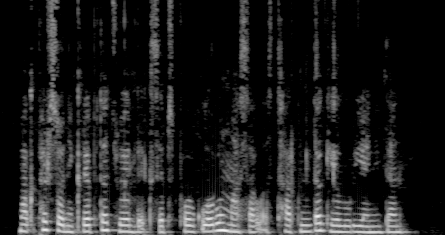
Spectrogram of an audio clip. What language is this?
Georgian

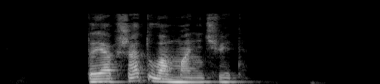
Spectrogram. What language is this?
Mari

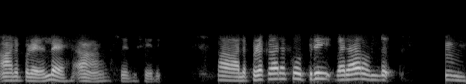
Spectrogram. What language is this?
Malayalam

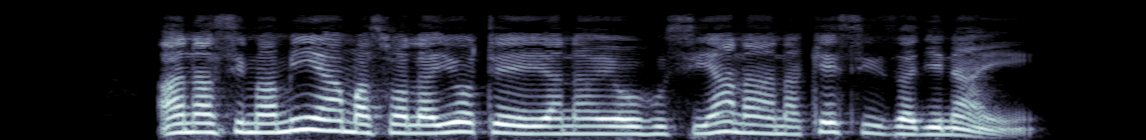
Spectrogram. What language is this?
Swahili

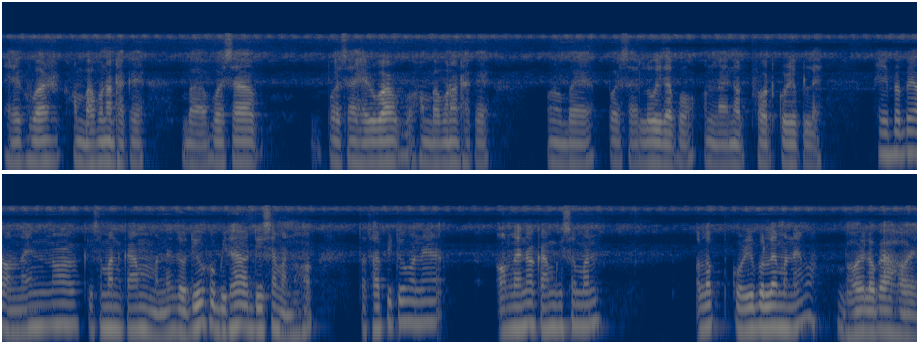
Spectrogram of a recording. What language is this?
Assamese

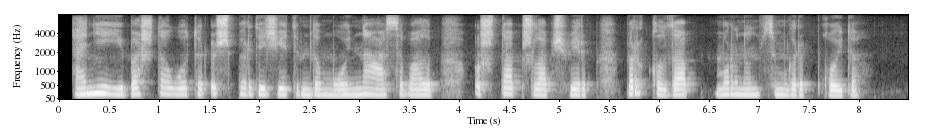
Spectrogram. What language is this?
Kazakh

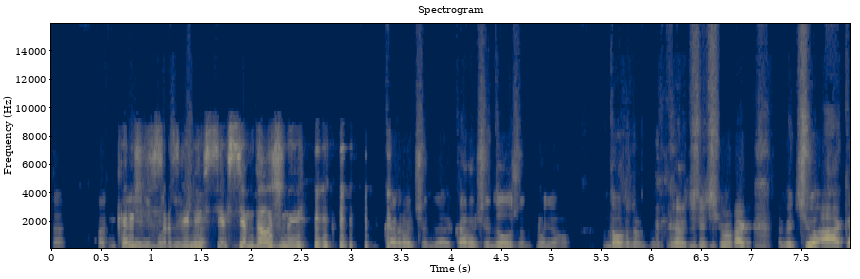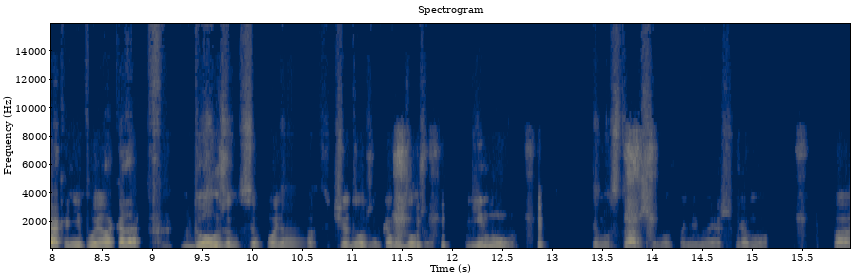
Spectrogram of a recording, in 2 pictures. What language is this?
Russian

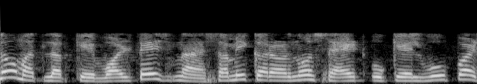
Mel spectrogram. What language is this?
Gujarati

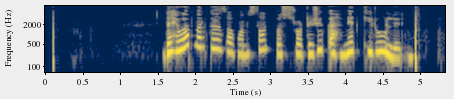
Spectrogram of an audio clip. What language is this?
Pashto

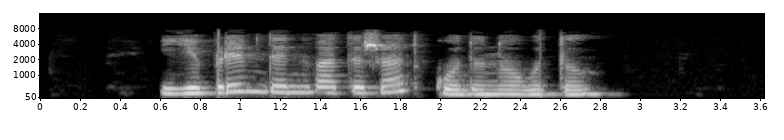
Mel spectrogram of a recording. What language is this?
Mari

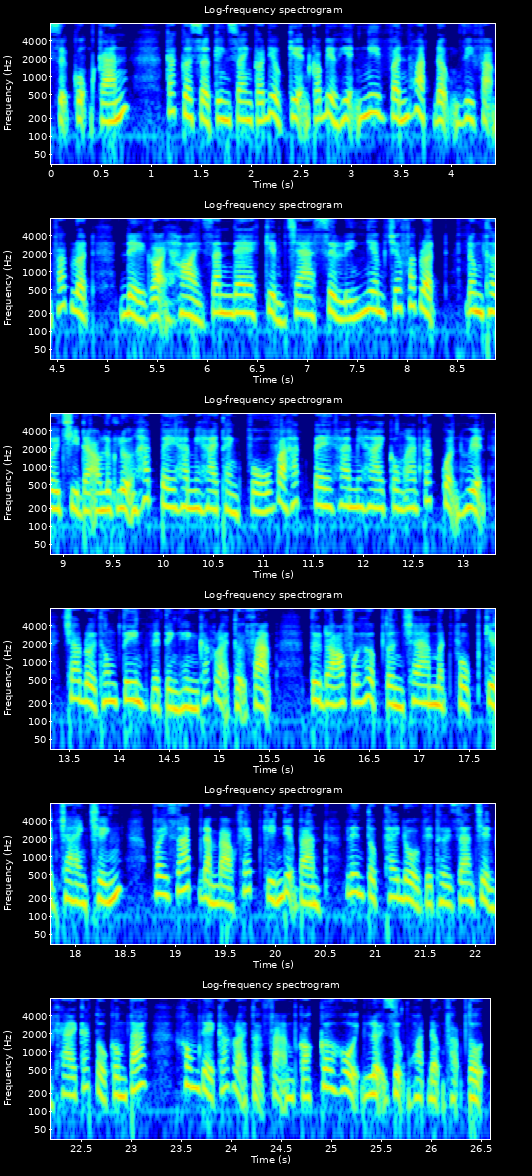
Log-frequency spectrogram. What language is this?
Vietnamese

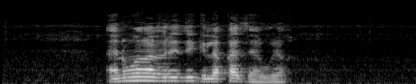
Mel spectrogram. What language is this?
Kabyle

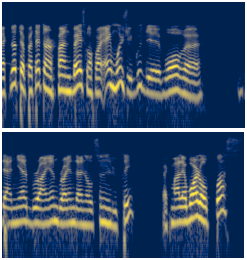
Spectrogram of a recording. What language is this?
French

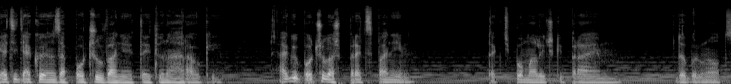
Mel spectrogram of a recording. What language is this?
Slovak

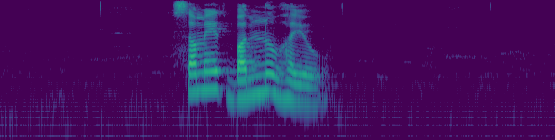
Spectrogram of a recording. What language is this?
Nepali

